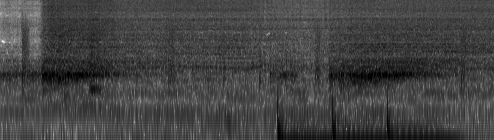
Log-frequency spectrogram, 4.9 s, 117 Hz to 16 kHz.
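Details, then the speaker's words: Turbocharged 1998 Honda Civic DX D16Y7 cylinder head rebuild, lapping an original valve with grinding paste and lapping tool: gritty rasping back-and-forth strokes, not yet turning higher-pitched; seat not finished. "and you can kind of hear it as you go the sound of the grinding will start to get higher pitch once you finish"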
